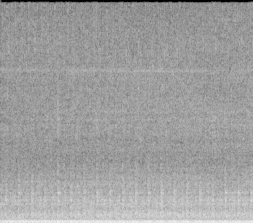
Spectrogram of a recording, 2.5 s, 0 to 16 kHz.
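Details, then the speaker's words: 2JZ-GTE turbo six in a Mercedes SL500 swap; lumpy uneven idle with missing pulses. A noid light shows no signal at cylinders 1 and 2 with wiring intact, pointing to a faulty computer, and crankcase pressure blew the front seal. Two-cylinder misfire. "nothing no signal to fire that's our problem right there bad and I blew the front seal out of the engine from crankcase pressure shut her down"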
